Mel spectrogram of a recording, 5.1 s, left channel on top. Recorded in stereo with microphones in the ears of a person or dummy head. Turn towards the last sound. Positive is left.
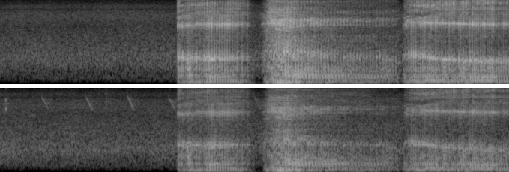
turn(degrees=35)  # may be behind; listen again after turning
